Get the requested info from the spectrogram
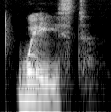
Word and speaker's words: waste: W-E-S-T. إيش معنى؟ لأن دي نطقها كده. West. West. سريعة كده. إنما الاتنين التانيين نفس النطق. نطقهم كده. Waste. Waste. بطيء شوية. يبقى عندي أول كلمتين نفس النطق. بطيء. Waste. والكلمة التالتة نطقها مختلف عنهم وهي سريعة شوية. West. West. فيبقى عندي البطيء Waste والسريع West. Waste. West.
